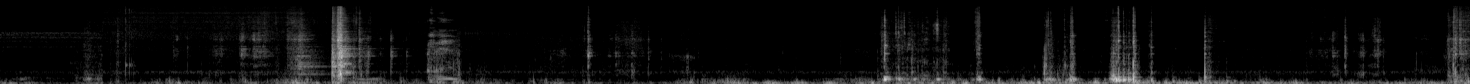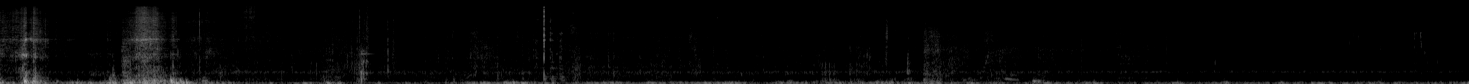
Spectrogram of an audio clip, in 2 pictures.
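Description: Occasional knocks and clinks of metal cookware (pots, a tray and a griddle lid) being handled, with a low rumble of wind on the microphone through the middle stretch. It quietens over the last ten seconds.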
